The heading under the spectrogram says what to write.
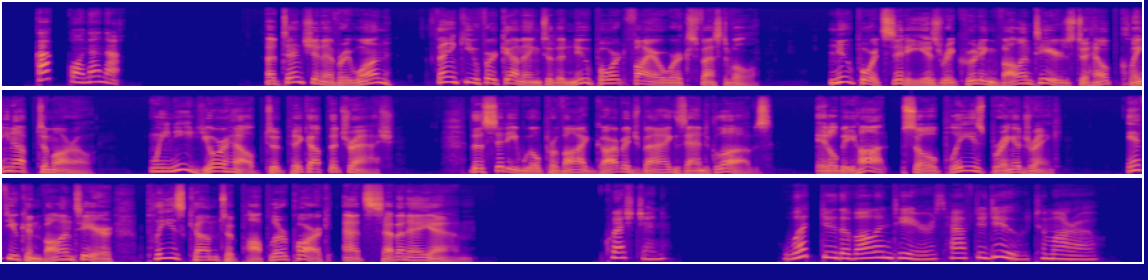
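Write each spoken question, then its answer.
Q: What do the volunteers have to do tomorrow?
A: Pick up trash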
